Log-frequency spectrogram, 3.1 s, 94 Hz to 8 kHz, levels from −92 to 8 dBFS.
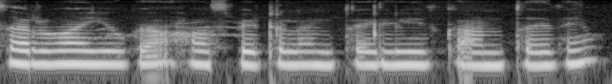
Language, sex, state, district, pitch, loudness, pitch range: Kannada, female, Karnataka, Bidar, 265 Hz, -15 LUFS, 260-275 Hz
